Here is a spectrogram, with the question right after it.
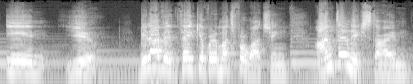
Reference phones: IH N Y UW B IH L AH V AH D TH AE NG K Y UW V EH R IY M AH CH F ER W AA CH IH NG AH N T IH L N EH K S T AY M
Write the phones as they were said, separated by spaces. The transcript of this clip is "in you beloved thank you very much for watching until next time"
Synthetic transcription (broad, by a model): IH N Y UW B IH L AH V AH D TH AE NG K Y UW V EH R IY M AH CH F ER W AA CH IH NG AH N T IH L N EH K S T AY M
